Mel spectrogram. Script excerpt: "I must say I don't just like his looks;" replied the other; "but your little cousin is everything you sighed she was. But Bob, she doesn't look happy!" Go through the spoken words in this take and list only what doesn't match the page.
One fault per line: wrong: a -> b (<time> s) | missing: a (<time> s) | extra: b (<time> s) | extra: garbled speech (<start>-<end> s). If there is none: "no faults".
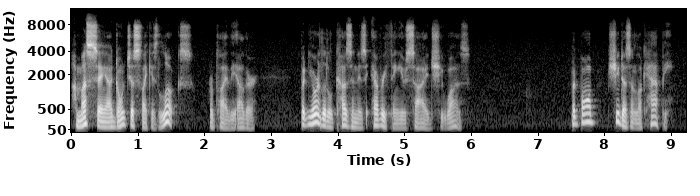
no faults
